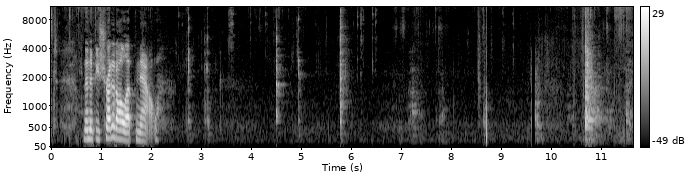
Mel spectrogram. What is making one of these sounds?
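Forks scrape and pull apart soft meat in a glass dish.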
